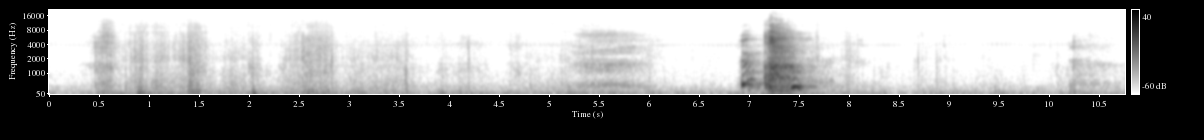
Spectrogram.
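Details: Sniffing and nose rubbing, then one loud, explosive sneeze during a sneeze attack from excessive hay fever; hay fever sneezing.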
